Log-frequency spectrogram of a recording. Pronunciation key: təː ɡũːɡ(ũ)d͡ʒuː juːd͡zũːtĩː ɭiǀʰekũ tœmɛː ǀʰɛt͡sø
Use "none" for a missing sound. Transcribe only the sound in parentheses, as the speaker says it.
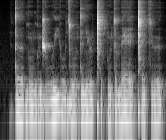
õ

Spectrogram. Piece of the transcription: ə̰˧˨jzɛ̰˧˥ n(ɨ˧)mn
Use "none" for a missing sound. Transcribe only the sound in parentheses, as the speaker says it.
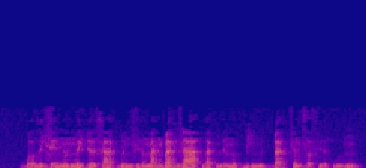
ə˧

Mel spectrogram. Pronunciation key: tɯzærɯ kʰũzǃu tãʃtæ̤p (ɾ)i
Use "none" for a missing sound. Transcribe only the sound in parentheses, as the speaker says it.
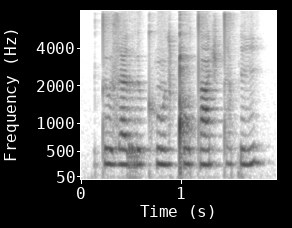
ɾ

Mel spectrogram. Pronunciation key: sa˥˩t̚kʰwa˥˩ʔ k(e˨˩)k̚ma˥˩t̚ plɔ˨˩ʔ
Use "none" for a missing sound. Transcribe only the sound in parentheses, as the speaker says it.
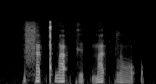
e˨˩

